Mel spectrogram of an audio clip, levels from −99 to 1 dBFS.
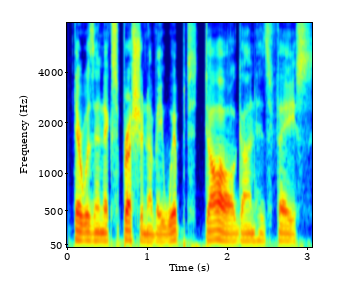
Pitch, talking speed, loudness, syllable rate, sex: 100 Hz, 215 wpm, -19 LUFS, 5.2 syllables/s, male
